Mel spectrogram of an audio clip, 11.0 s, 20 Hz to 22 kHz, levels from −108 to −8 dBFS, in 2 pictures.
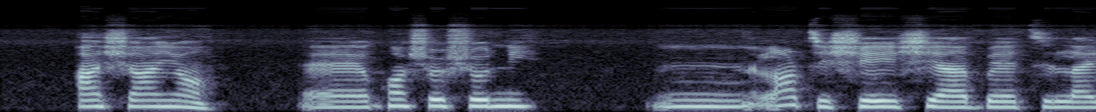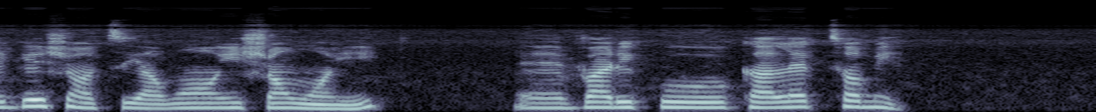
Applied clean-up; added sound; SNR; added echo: none; none; none; none.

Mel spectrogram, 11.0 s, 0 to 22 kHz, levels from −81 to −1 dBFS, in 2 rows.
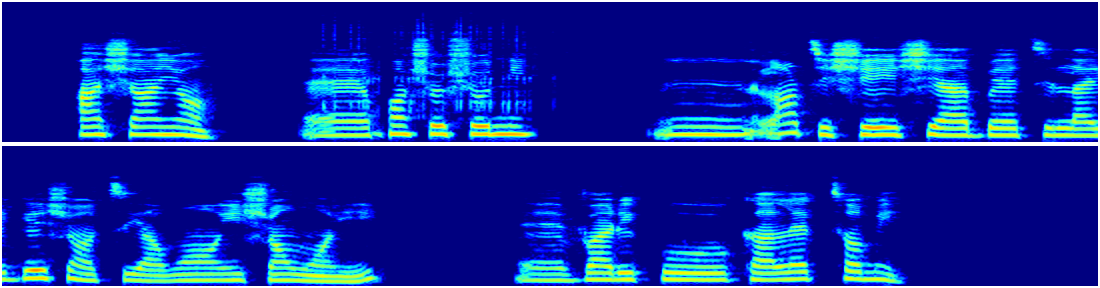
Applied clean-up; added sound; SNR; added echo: neural mask model RNNoise.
